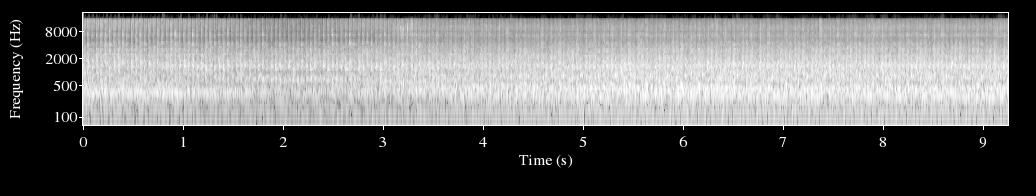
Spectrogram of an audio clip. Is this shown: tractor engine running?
yes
